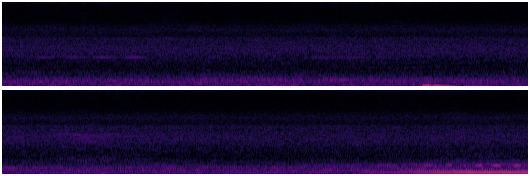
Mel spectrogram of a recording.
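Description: A steady low hum runs throughout, with a single sharp knock about four seconds in. Near the end a low sustained tone swells up.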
